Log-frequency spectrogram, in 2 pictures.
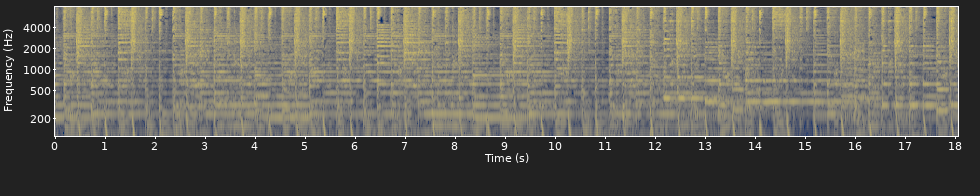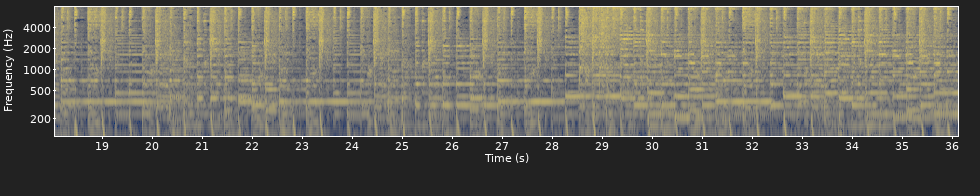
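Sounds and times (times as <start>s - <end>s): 
forest party background music: 0.0s - 36.1s.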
